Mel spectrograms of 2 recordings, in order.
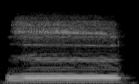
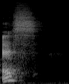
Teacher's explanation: Donc elle fonctionne par paire. Le Z est la version voisée du SE.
